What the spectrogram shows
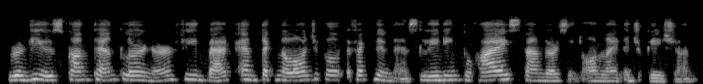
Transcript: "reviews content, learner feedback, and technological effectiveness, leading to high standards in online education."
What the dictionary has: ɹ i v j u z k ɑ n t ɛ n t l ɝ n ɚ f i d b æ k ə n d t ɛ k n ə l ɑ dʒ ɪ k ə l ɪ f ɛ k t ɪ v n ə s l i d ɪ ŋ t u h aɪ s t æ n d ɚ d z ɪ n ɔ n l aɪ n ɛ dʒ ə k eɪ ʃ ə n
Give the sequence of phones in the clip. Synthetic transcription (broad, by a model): ɹ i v j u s k ɑ n t ɛ n t l ɝ n ɚ f i d b æ k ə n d t ɛ k n ə l ɑ dʒ ɪ k ə l ɪ f ɛ k t ɪ v n ə s l i d ɪ ŋ t u h aɪ s t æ n d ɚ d s ɪ n ɔ n l aɪ n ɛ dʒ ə k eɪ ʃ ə n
